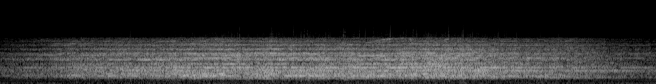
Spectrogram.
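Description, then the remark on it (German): A dense chorus of car horns honks continuously along a busy street in Tehran, Iran, as drivers celebrate after state radio officially announced the Shah's departure; many overlapping blasts merge into one loud, sustained din that swells in and fades out. “Nun, ganz schlicht, es tutet, es hupt, wie Sie bitte gleich selber entnehmen können”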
